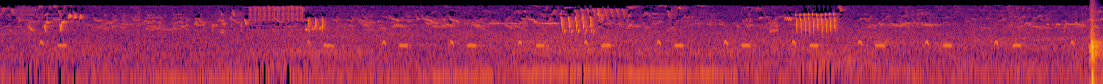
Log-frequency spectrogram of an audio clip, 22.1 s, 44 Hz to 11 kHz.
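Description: Several birds chirping and whistling, with three rapid loud trills (about 5, 11 and 16 seconds in) and a soft note repeating about once a second underneath. A sharp click right at the end.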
